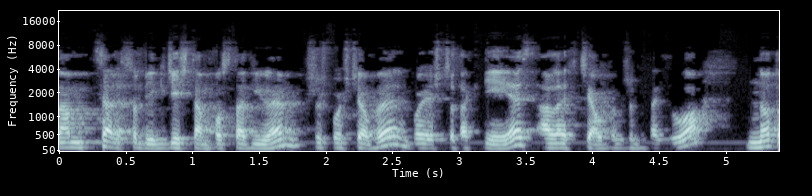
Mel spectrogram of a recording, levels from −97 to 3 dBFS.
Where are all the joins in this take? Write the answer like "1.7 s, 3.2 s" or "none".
none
